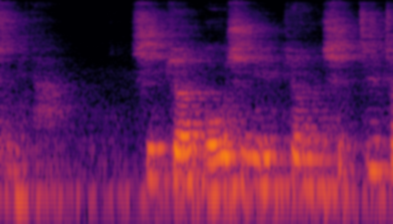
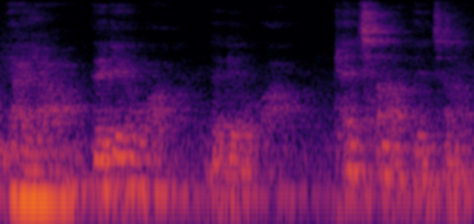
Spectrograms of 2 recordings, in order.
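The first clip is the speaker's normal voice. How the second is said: softer and softer, tender hush; comforting parent; 3 semitones lower, 8 dB quieter than usual. Retold or imitated. Parent calling a weeping child into their arms, soft and tender. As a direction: soothe a crying child close to you. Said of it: "부모가".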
